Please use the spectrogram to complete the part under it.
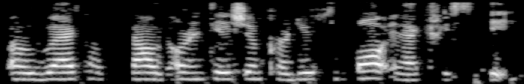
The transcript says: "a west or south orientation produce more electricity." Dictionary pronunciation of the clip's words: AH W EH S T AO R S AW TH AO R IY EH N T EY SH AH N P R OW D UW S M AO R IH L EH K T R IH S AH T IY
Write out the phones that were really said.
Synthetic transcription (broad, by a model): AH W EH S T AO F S AW T AO R IY EH N T EY SH AH N P R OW D UW S M AO L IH L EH K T R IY S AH T IY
